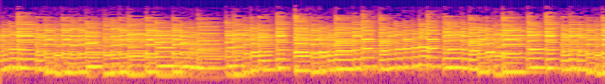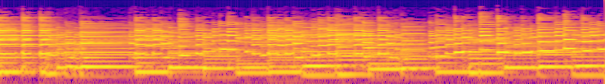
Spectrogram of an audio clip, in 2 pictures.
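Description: Solo piano playing a continuous piece with many quick notes over a low bass line.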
